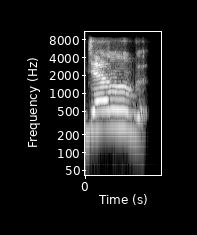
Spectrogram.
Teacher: جیم جو ہے وہ گاف کے پاس جا رہا ہے اور بیچ میں نون چھپا چھپا سا ادا ہو رہا ہے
